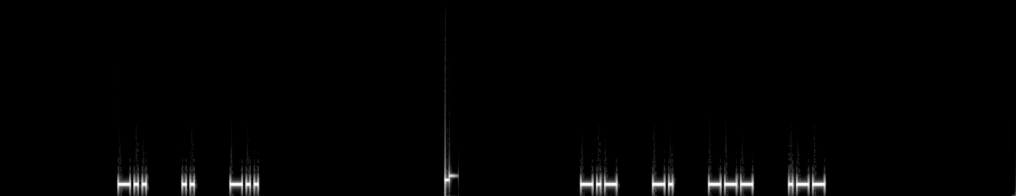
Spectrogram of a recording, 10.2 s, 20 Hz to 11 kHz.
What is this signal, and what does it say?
Morse code, heard as a keyed tone, about 30 wpm, spaced as for 17 wpm, 700 Hz. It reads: DID KNOW
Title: 3x Character Spacing - Top 100 Words - 30wpm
